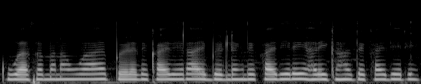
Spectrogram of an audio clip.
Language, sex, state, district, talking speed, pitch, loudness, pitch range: Hindi, female, Chhattisgarh, Kabirdham, 315 wpm, 235 Hz, -24 LUFS, 230-235 Hz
